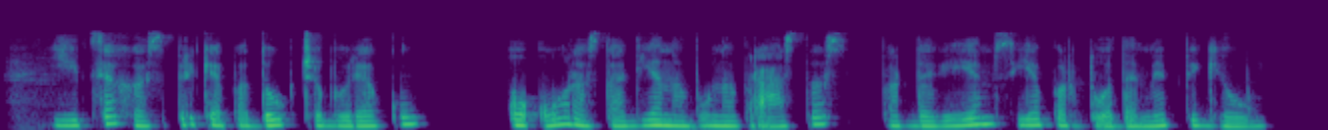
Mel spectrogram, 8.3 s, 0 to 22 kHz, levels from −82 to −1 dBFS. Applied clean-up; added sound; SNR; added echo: none; none; none; none.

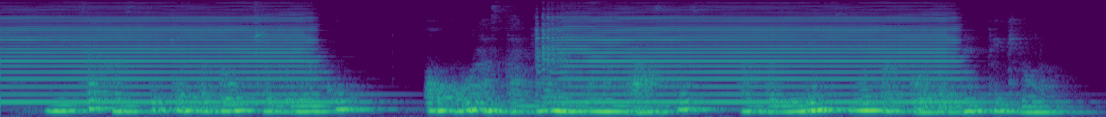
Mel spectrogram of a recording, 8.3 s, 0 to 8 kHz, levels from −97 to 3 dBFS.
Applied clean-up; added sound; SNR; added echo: none; Bowed string instrument; 10 dB; reverberation time 0.9 s.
